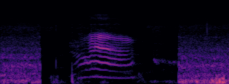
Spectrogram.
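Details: Kitten giving one drawn-out, steady meow lasting about half a second, set between bursts of a man's voice speaking Bengali.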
